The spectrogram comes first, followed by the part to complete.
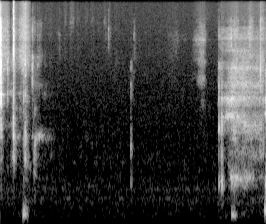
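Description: Mostly silence, broken by a few faint clicks in the first half-second and one tiny tick about two seconds in; a soft voice sound begins near the end.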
